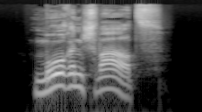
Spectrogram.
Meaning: black as a Moor
- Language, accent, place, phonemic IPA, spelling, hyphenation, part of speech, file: German, Germany, Berlin, /ˈmoːʁənˌʃvaʁt͡s/, mohrenschwarz, moh‧ren‧schwarz, adjective, De-mohrenschwarz.ogg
